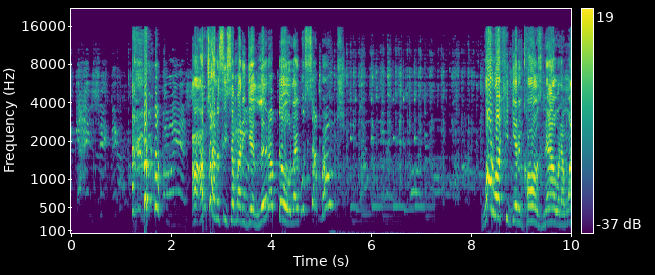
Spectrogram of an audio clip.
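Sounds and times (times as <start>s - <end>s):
marimba phone ringtone: 5.2s - 8.9s.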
